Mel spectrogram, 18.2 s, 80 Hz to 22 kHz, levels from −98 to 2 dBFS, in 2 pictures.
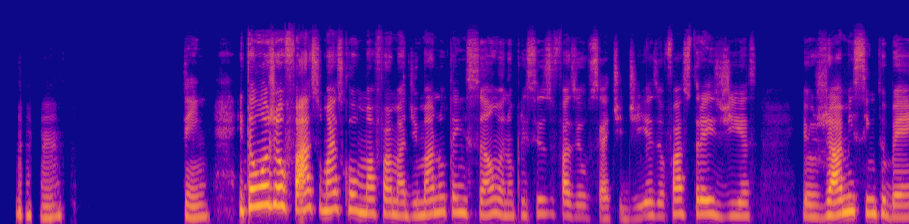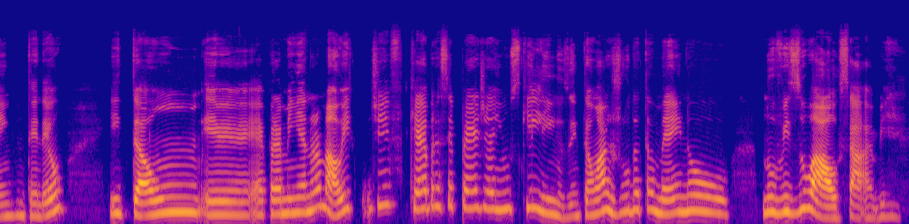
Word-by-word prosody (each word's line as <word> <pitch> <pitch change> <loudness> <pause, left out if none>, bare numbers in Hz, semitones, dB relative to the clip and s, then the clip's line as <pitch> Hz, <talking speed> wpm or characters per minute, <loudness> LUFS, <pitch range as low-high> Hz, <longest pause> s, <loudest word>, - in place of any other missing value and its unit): Uhum. 185 -2 -9 1.2
Sim, 165 -3 -5 0.4
então 315 +6 +7
hoje 350 0 +8
eu 335 - +8
faço 290 -2 +5
mais 270 +2 +1
como 265 -2 -3
uma 220 -1 -1
forma 210 -3 -4
de 190 0 -11
manutenção, 220 -1 -4
eu 205 - -7
não 190 0 -11
preciso 210 +2 -12
fazer 190 -3 -5
os 170 -2 -17
7 155 0 -10
dias, 165 +7 -10
eu 185 - -11
faço 215 +2 -2
3 210 -3 -1
dias, 190 +1 -10 0.5
eu 175 - -6
já 195 +4 +5
me 245 +2 +4
sinto 220 -4 -4
bem, 170 0 -5
entendeu? 195 +7 -4 0.5
Então, 225 +3 +3
eh, 200 -1 -3
para 210 0 +1
mim 225 +1 -2
é 235 - -2
normal 265 -7 +3
e 280 +4 -5
de 335 +5 -8 0.2
quebra 295 +3 -2
você 325 +2 -9
perde, 300 -1 -5
aí, 280 -1 -3
uns 285 -1 -5
quilinhos, 225 - -4
então 195 +4 -4
ajuda 250 +1 0
também 240 -4 -2
no 240 -4 -2 0.3
no 235 +1 0
visual, 235 - +6
sabe? 160 +2 -6
215 Hz, 165 wpm, -24 LUFS, 190-255 Hz, 1.2 s, hoje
